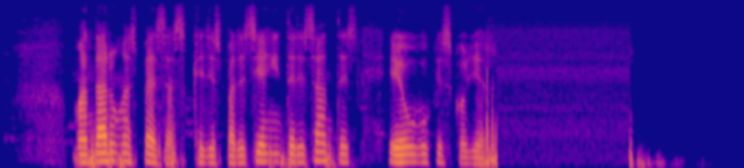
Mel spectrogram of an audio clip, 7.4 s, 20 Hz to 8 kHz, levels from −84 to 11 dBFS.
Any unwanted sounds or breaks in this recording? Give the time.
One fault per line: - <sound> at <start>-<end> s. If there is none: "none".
none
